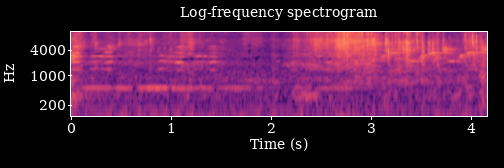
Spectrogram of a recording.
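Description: Faint woodland ambience with distant birds chirping, and a faint steady tone through the first half.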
